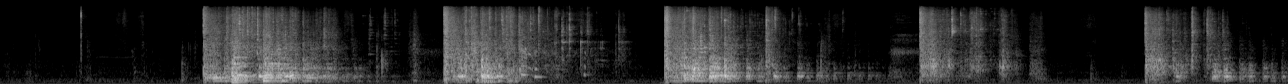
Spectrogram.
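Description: Sledgehammer smashing a plastic Keurig 2.0 coffee maker on concrete. Five heavy blows about two and a half seconds apart, each followed by a crash of breaking plastic and clattering pieces.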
